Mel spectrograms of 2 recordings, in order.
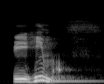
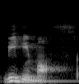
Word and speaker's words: Behemoth: And Job talks about the Leviathan, and he talks about Behemoth, or as I say, Behemoth. And I had to check that out in the pronunciation dictionary, and both pronunciations apparently are correct.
